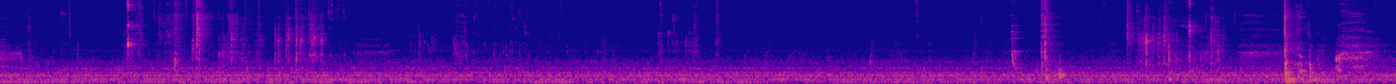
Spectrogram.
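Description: Close-miked mouth sounds of eating: scattered wet clicks and smacks of chewing and swallowing, in clusters with pauses between, over a steady low electrical hum.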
